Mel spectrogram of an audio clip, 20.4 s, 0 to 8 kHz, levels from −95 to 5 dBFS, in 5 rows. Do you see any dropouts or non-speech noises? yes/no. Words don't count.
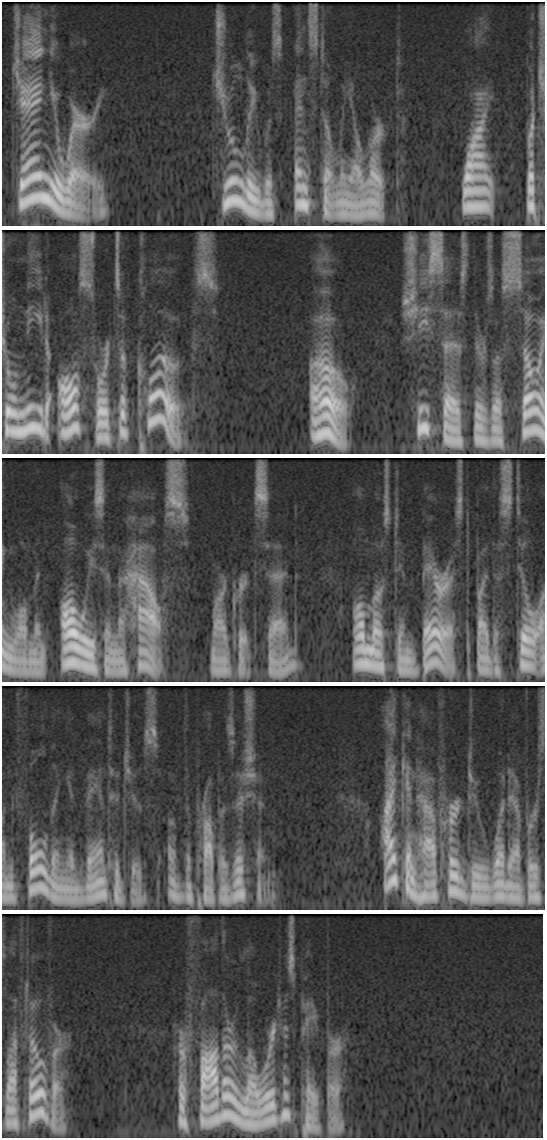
no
